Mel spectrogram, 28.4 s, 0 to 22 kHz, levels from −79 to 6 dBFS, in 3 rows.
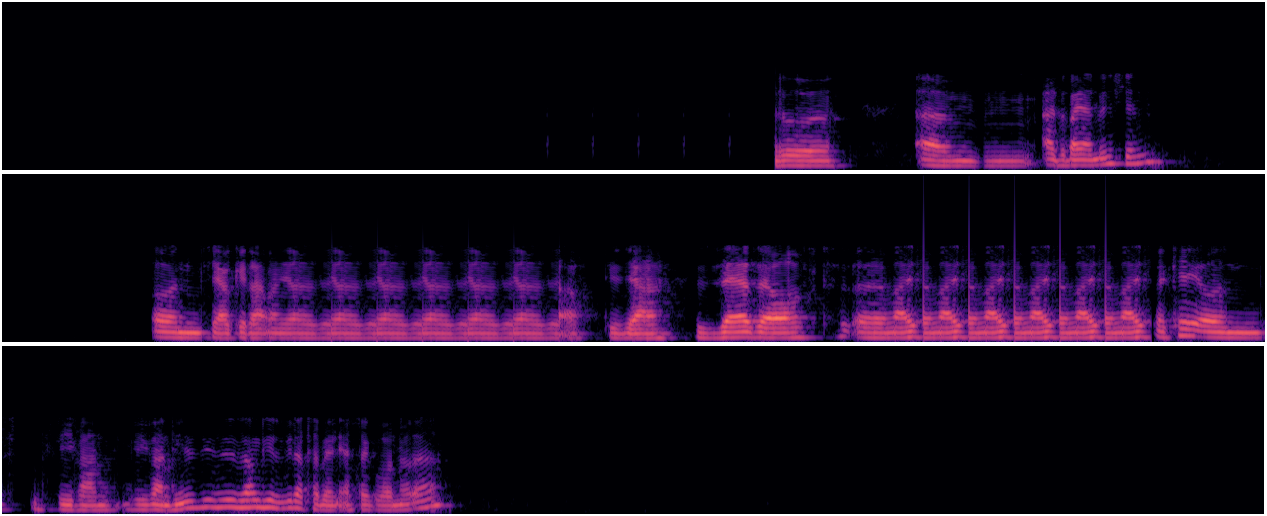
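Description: Throughout, the speech carries iLBC codec damage: it sounds rough and slightly synthetic from frame-by-frame excitation coding, which fits 30 ms frames at roughly 13.3 kbps. A spectrogram shows nothing above 3.8 kHz, a flat ceiling across the clip.

At 4.10 to 5.80 s, 11.95 to 13.65 s and 16.38 to 18.09 s, a system hang loop repeats one 341 ms slice five times, a stutter at 2.93 Hz. A frozen system left the hardware cycling its ring buffer, which fits a 16384-sample buffer. Each time, about a second and a half of speech is lost. The waveform shows identical blocks tiled end to end.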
